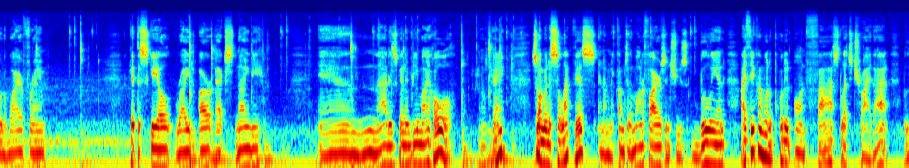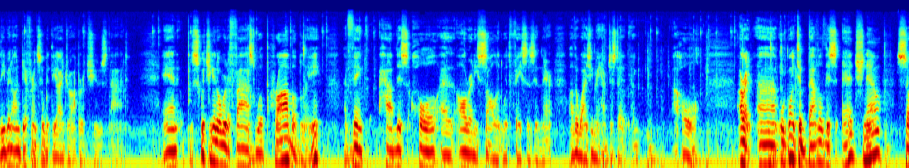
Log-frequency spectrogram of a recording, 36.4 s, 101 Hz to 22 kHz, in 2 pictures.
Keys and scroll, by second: 0.7 g, 1.6 s, 4.2 r, 4.2 x, 5.0 9, 5.2 0, 7.0 z, 9.2 Tab, 9.8 alt+a, 24.2 x, 33.0 Tab, 33.6 alt+a, 35.9 2.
